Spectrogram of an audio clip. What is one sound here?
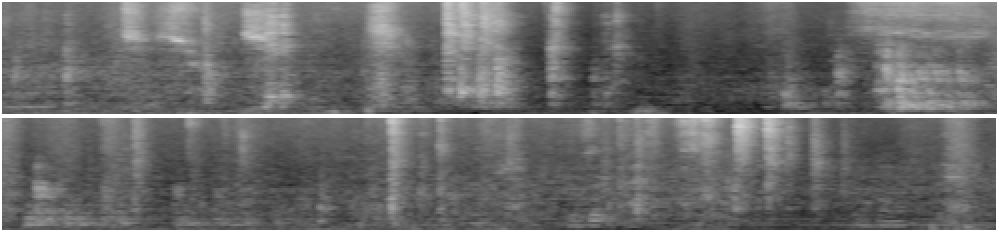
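A man fiddles with small parts, making soft clicks and rustles.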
